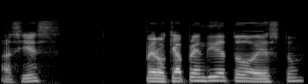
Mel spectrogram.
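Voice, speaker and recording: Against a quiet background, a man speaks at a moderate pace and fairly high pitch. His tone is bright and sharp, with ordinary pitch variation and a dry, close sound with no echo. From Mexico, Culiacán, Sinaloa. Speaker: podcast host, entrepreneur. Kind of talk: motivational monologue. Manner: halting, with repeated words.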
